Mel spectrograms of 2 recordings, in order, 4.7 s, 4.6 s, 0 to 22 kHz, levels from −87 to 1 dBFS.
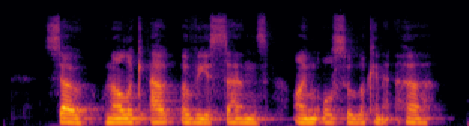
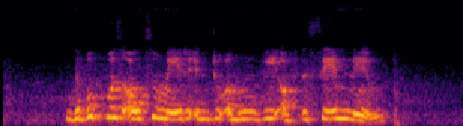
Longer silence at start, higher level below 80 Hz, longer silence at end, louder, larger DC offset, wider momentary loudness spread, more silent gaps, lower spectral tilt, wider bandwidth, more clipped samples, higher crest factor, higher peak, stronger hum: second, 0.5 s vs 0.65 s; about the same, -60 dBFS vs -58 dBFS; second, 0.4 s vs 0.65 s; second, -23 LUFS vs -18 LUFS; neither; first, 10 LU vs 7 LU; neither; second, -7 dB/octave vs -9 dB/octave; first, 13 kHz vs 4.4 kHz; neither; first, 20 dB vs 14 dB; about the same, -2 dBFS vs -4 dBFS; neither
